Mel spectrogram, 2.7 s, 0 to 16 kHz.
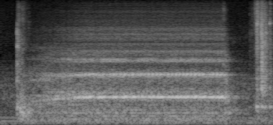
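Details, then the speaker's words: Jeep (DJ5, CJ7 or LJR) fuel pump priming in neutral, before the fuel system was rebuilt: a loud, steady high-pitched whine for about two seconds, then a click. "this Jeep used to wind like crazy I'll go ahead and put a video in so you guys can hear the whine all right so we'll let the fuel pump Prime"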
